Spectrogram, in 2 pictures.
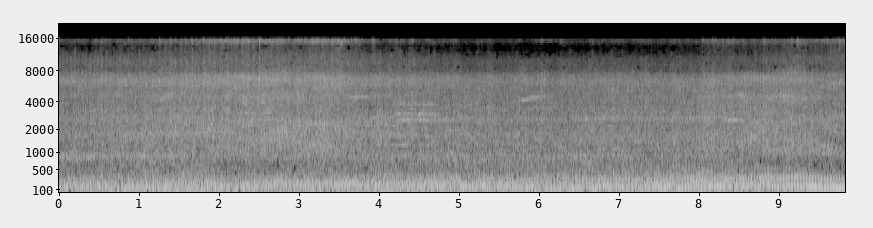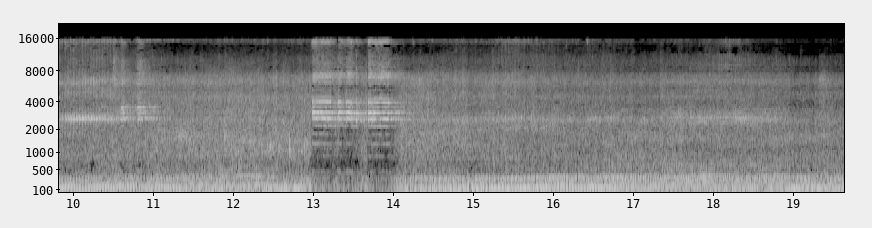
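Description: Road traffic: a steady rumble of motor vehicles running past, with a short horn toot about two-thirds of the way through.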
